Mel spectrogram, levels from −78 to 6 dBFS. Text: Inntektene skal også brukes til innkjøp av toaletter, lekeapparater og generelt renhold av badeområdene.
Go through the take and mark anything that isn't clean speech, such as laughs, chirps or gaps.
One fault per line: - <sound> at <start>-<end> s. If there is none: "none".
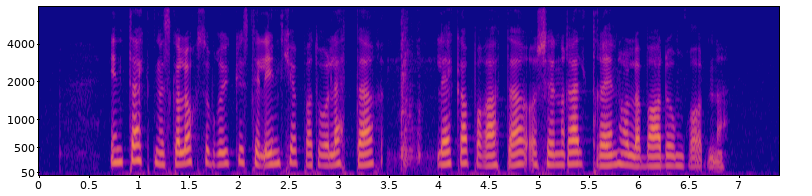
- thud at 3.6-3.9 s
